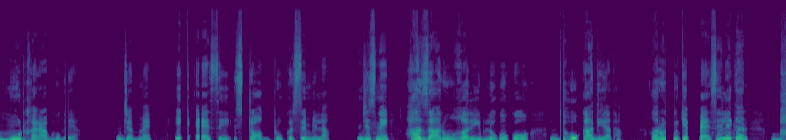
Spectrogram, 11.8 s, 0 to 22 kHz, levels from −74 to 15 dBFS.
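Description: Four times the output buffer appears not to have been filled in time, leaving a block of digital silence that cuts the speech to zeros and back with no fade. The holes at 0.98, 2.99 and 8.41 s each last about 43 ms, which fits a 2048-sample buffer. The one at 9.98 s runs 128 ms and is heard as a short hole.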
